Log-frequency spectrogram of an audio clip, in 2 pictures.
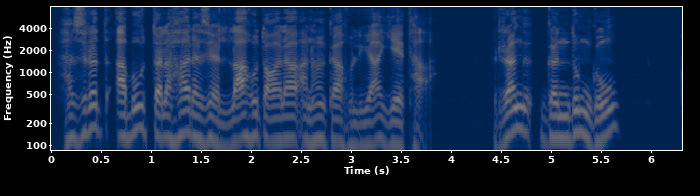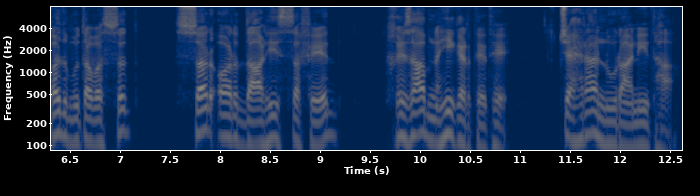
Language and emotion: Urdu, neutral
